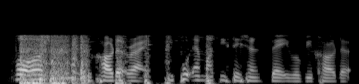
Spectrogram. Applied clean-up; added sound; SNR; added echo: classical method spectral subtraction.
